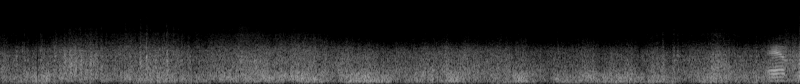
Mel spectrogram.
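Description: Steady wind rushing over the microphone of a head-mounted camera as the skier descends at speed, mixed with the scrape of Atomic 100 cTi skis carving on groomed snow.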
